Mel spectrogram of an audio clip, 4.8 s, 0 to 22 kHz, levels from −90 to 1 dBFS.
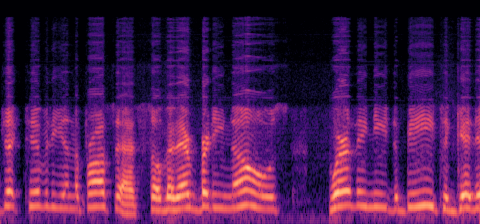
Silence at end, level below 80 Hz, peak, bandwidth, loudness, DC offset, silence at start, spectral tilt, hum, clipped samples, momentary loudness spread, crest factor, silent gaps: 0 s; -58 dBFS; -4 dBFS; 17 kHz; -20 LUFS; under 0.1%; 0 s; -6 dB/octave; none; under 0.1%; 10 LU; 16 dB; none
